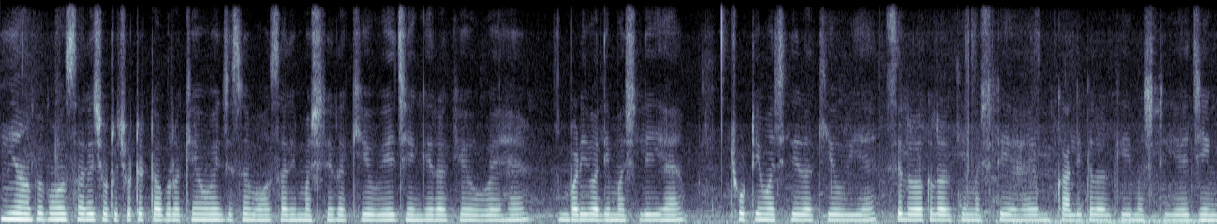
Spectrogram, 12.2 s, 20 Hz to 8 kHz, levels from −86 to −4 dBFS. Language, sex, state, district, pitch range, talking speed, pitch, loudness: Hindi, female, Chhattisgarh, Rajnandgaon, 190-195 Hz, 200 wpm, 195 Hz, -16 LUFS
